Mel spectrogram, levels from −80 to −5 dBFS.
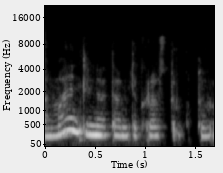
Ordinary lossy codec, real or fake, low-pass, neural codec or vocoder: Opus, 32 kbps; real; 9.9 kHz; none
